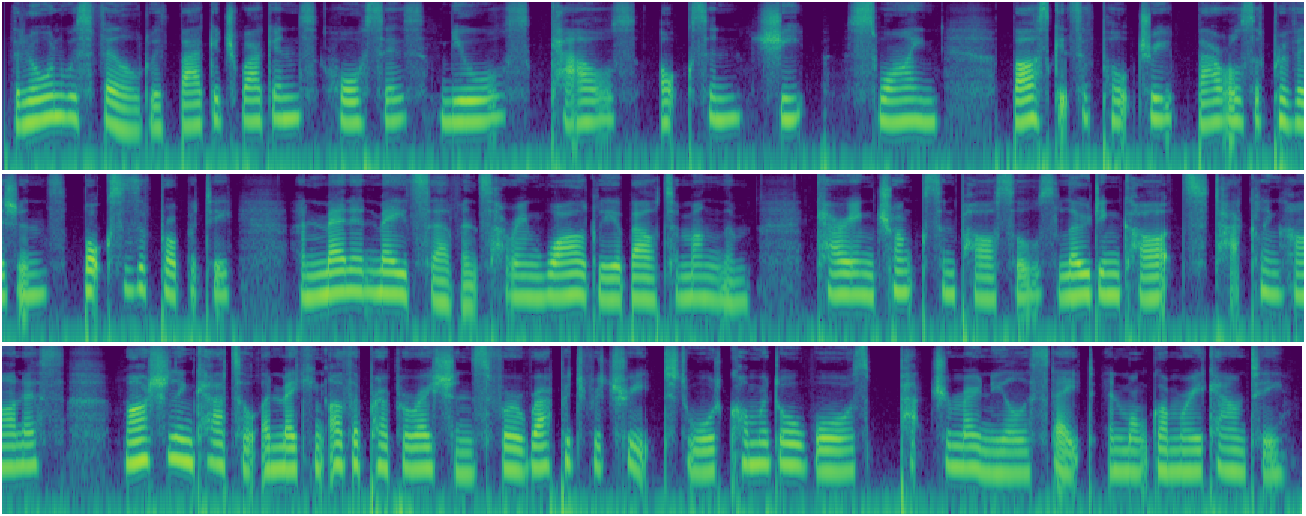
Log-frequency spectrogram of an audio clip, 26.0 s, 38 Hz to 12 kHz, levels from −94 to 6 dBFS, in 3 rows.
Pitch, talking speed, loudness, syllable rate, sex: 195 Hz, 135 wpm, -20 LUFS, 4.6 syllables/s, female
